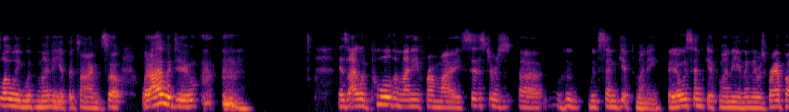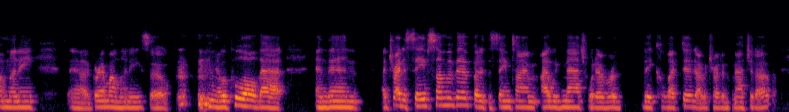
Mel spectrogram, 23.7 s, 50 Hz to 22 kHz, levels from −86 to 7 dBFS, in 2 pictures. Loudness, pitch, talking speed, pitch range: -26 LUFS, 180 Hz, 185 wpm, 165-200 Hz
